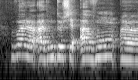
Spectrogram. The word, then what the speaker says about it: Avon: ah donc de chez Avon nous on prononce ça comme ça je sais que elle elle dit Avon c'est une marque qu'elle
